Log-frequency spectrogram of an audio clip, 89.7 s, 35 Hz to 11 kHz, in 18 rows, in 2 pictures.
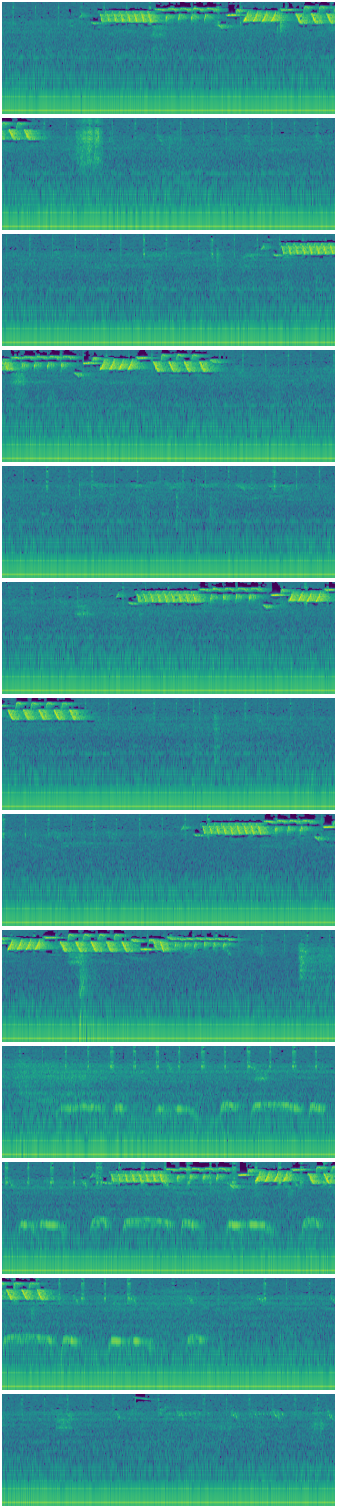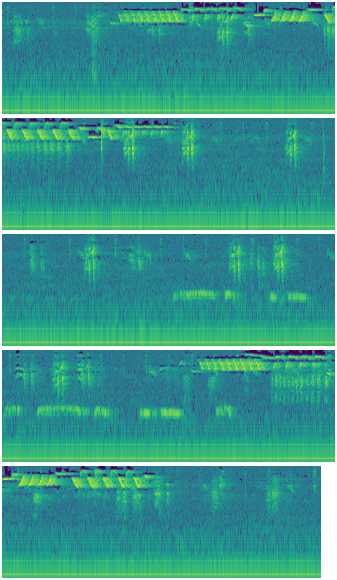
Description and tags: Wren joined by pigeon and magpies
A Wren singing it's heart out in the morning, with a Pigeon, a car and the local Magpies joining in later. Recorded with my Sansa Clip MP3 player's built in microphone!! I cannot believe how good this recording is. I amplified it 25% with Audacity before uploading. Recorded approx 7AM on May 18th 2011 in Exeter UK
wren, garden-bird, birdsong, loudest-voice, sansa-clip, smallest-bird, wren-singing, dawn-chorus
